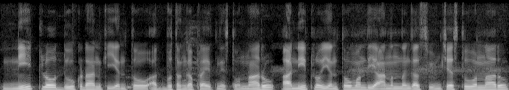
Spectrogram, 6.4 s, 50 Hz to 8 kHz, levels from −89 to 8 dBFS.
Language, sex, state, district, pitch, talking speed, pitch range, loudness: Telugu, male, Andhra Pradesh, Manyam, 120 Hz, 120 wpm, 110-140 Hz, -18 LUFS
